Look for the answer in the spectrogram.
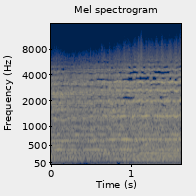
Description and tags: Old Strings
New Orchestra and pad time, theme "Old Time Radio Shows"
strings, ambient, oldskool, soudscape, scary, pad, orchestra, background, radio, silence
